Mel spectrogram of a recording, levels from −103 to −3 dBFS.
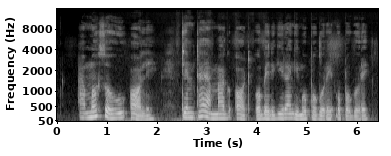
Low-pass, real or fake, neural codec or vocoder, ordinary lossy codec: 14.4 kHz; real; none; AAC, 96 kbps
